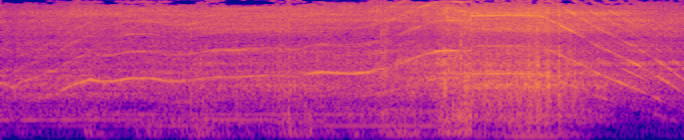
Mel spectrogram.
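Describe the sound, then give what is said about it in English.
An electric mixer's motor whines as it beats a nearly mixed batter. The high, steady hum steps up in pitch partway through, turning louder and rougher, then eases off. There is no talking. “Okay, we're gonna mix this again, not very long because it's almost totally mixed already.”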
